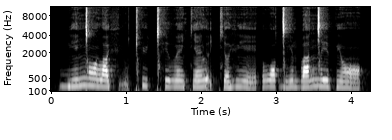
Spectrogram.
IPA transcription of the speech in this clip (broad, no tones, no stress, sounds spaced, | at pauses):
bʲ ẽ ŋ͡ǀ ɔ̃ lˠ a fʲ ṵ ǀʰ y ǀʰ ɪ β ɛ̃ c ɛ̃ l ə̰ cʰ ə vʲ ẽ | β ɔ ɡ͡ǀ ẽ b a ŋ͡ǀ e pʲ ɔ̃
